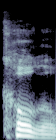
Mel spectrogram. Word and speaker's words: Cowgill: how you spell his name he calls it Coco but it's spelled calgill well because it oh you can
